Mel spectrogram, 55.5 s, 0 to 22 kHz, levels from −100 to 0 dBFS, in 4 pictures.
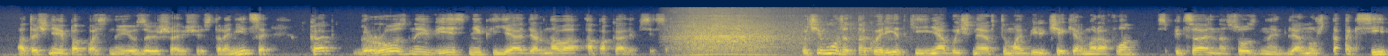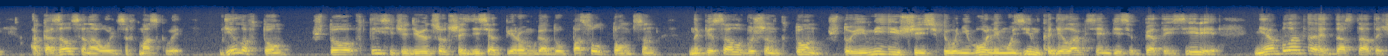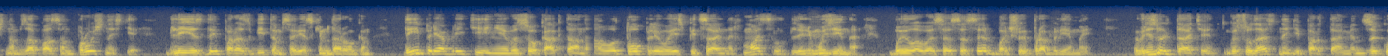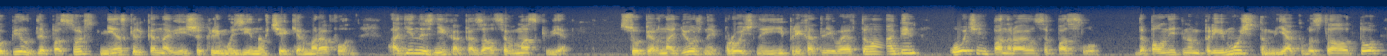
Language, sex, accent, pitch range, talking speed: Russian, male, native, 115-190 Hz, 110 wpm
